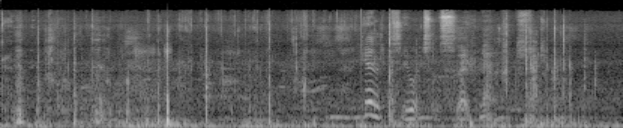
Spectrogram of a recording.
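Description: Fingers rubbing and bumping a phone close to its microphone, with a low rumble and scattered clicks and knocks. A child's voice sounds briefly about five seconds in.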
